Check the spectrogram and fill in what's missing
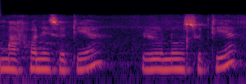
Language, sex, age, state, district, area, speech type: Assamese, female, 45-60, Assam, Dhemaji, rural, spontaneous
